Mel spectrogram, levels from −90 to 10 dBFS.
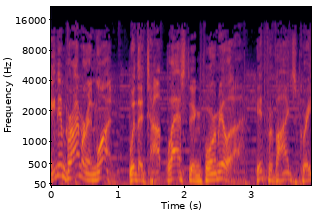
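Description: Damaged data in a compressed stream breaks this short piece of audio between 1.61 and 1.63 s. At that point some of the encoded bytes no longer form valid frames, so the decoder misreads or discards them, loses its place in the bitstream and has to search forward for the next intact frame header before decoding normally again. That brief failure is heard as a sudden blip in the audio, lasting only about 20 ms.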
